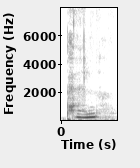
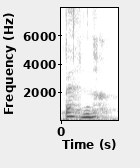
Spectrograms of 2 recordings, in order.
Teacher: they are both bilabial stops, they differ in voicedness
